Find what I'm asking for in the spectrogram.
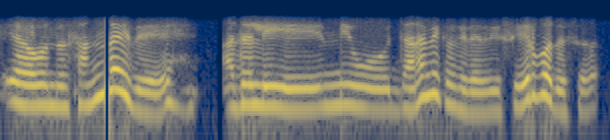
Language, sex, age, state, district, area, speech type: Kannada, female, 18-30, Karnataka, Dakshina Kannada, rural, conversation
